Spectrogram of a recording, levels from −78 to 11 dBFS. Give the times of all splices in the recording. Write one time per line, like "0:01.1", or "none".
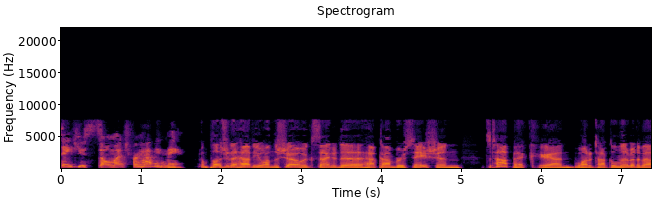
0:03.9
0:05.4
0:06.4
